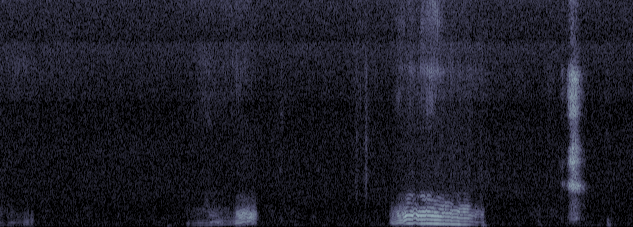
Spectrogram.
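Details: Sleeping dog snoring: a short rasping, tonal breath around four seconds, then a longer two-second snore near eight seconds with a falling pitch. Quiet pauses between the breaths, and a faint click near the end.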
